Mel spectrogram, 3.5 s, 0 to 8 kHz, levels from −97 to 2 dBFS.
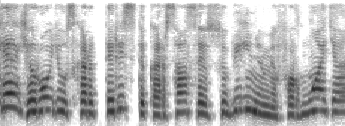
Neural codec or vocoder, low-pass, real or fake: none; 7.2 kHz; real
